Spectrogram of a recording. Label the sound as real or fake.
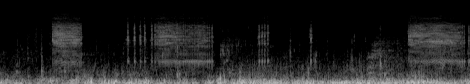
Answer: real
